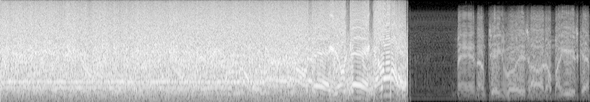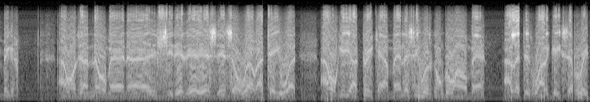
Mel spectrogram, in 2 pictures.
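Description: A very loud, distorted wash of noise with two steady tones underneath, which cuts off suddenly about seven seconds in. After a brief silence a voice comes through a narrow, phone-like voice link in short broken phrases.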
